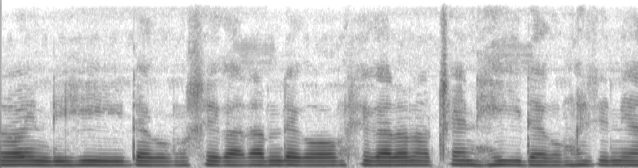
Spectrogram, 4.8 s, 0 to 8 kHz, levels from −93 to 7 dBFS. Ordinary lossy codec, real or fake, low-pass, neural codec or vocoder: none; real; none; none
